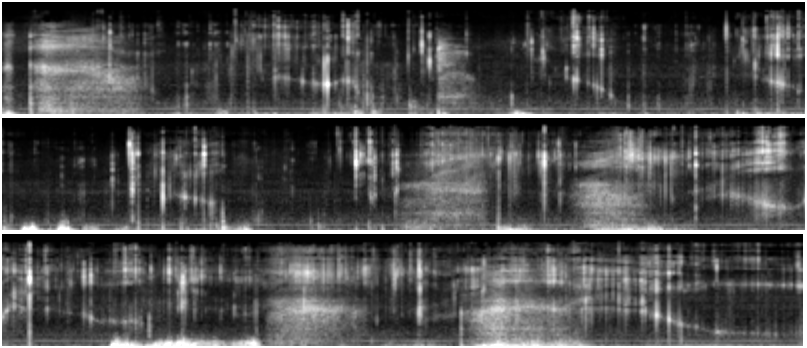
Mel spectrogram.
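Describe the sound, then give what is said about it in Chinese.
Crunchy chewing of homemade pastries: many crisp bites and mouthfuls come in an uneven rhythm over about twenty-four seconds, some louder crunches standing out. No one speaks. “小哥，要不要尝尝你做的糕点啊？”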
